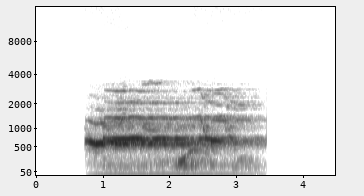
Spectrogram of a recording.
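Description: A whale gives a long, steady, tonal moan with a brief upward sweep near its end.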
